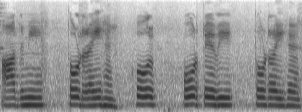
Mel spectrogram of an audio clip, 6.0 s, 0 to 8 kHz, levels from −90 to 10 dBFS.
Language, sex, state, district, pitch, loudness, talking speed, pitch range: Hindi, female, Haryana, Rohtak, 200 Hz, -13 LUFS, 100 wpm, 190-205 Hz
